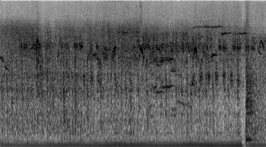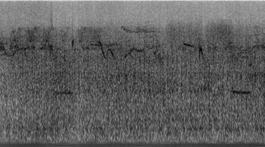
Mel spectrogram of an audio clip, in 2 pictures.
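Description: A car drives out of a small town, its engine holding a steady low drone over constant road noise, with one sharp knock or thump about halfway through and no voices.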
